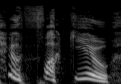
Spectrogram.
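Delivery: drawn-out laughing jab; playful laughing curse; laughing mock insult. Real, not acted. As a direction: toss it back slowly while laughing. Joking retort through laughter.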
